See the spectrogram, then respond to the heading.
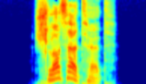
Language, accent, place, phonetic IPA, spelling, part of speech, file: German, Germany, Berlin, [ˈʃlɔsɐtət], schlossertet, verb, De-schlossertet.ogg
- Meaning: inflection of schlossern: 1. second-person plural preterite 2. second-person plural subjunctive II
